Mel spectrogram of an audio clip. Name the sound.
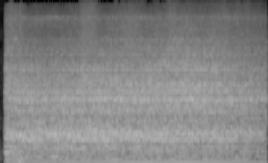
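rescue helicopter engine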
